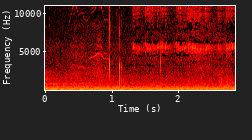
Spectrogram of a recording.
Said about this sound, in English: Do we have crickets in the church? That's okay. If they like listening to my sermon, that's okay too.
